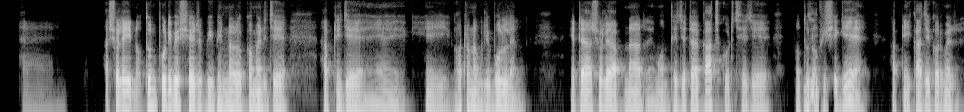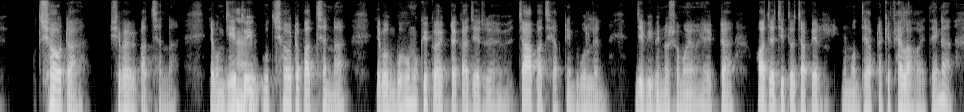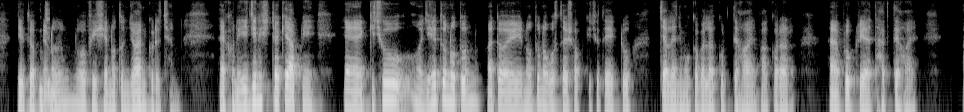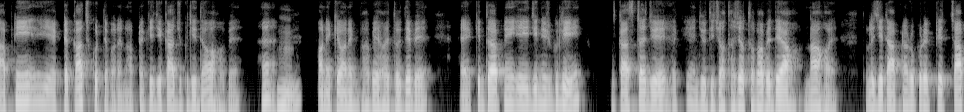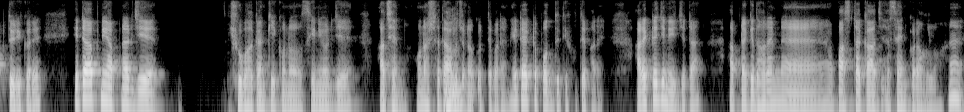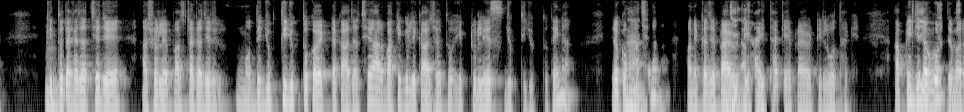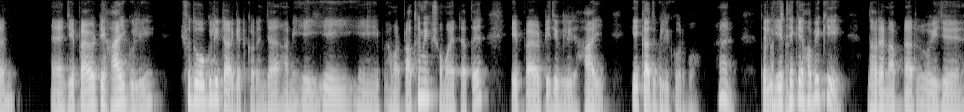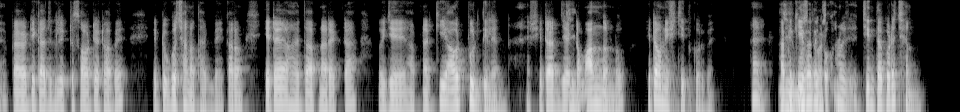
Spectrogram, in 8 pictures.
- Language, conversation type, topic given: Bengali, advice, কাজের সময় কীভাবে বিভ্রান্তি কমিয়ে মনোযোগ বাড়ানো যায়?
- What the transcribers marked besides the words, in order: other background noise; in English: "এসাইন"; tapping; in English: "সর্টেড"; in English: "আউটপুট"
